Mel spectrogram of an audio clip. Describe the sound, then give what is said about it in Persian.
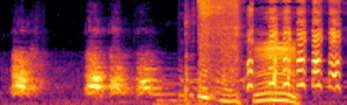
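A dog's barks played backwards come out as a series of strange, swelling yelps and whines, loud and harmonic, starting sparse and then crowding together into a denser run of calls toward the end. “این صدای یه سگه که برعکس پخش شده.”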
